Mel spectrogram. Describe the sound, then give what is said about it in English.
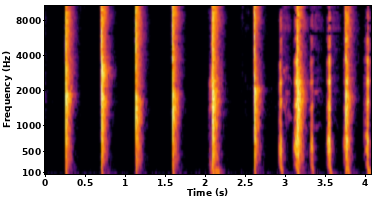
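Sharp hand claps from what sounds like a single person, a slow, evenly spaced series that breaks into a quicker, uneven flurry of about a dozen claps in all, with no voices. “You may be the only person clapping.”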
